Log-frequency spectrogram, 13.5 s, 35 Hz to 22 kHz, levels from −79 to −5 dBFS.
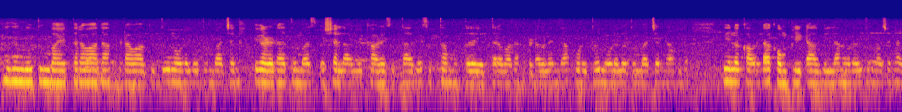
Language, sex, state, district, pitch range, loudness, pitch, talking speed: Kannada, female, Karnataka, Raichur, 185-195 Hz, -20 LUFS, 190 Hz, 135 wpm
